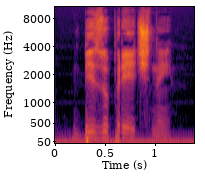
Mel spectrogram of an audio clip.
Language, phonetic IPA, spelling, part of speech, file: Russian, [bʲɪzʊˈprʲet͡ɕnɨj], безупречный, adjective, Ru-безупречный.ogg
- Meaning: 1. blameless, faultless 2. unstained, stainless, spotless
